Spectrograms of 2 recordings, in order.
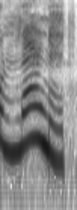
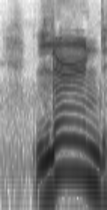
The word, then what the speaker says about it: learned: Oh, Papa Homer, you are so learned. Learned, son. It's pronounced learned.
